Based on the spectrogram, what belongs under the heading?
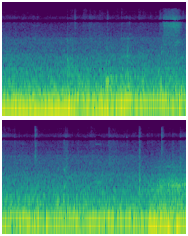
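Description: Low rumble heard inside a Nishi Kyushu Shinkansen passenger car, louder in the first two seconds and again near the end, with a brief hiss about three seconds in.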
